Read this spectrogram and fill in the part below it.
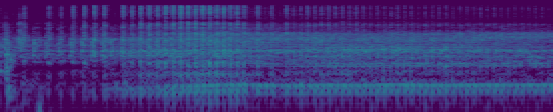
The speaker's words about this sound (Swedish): Hör ni? Ja, fan har du köpt klippare? Honda! Precis. Det där är senaste uppdateringen av ICE på Hondan.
